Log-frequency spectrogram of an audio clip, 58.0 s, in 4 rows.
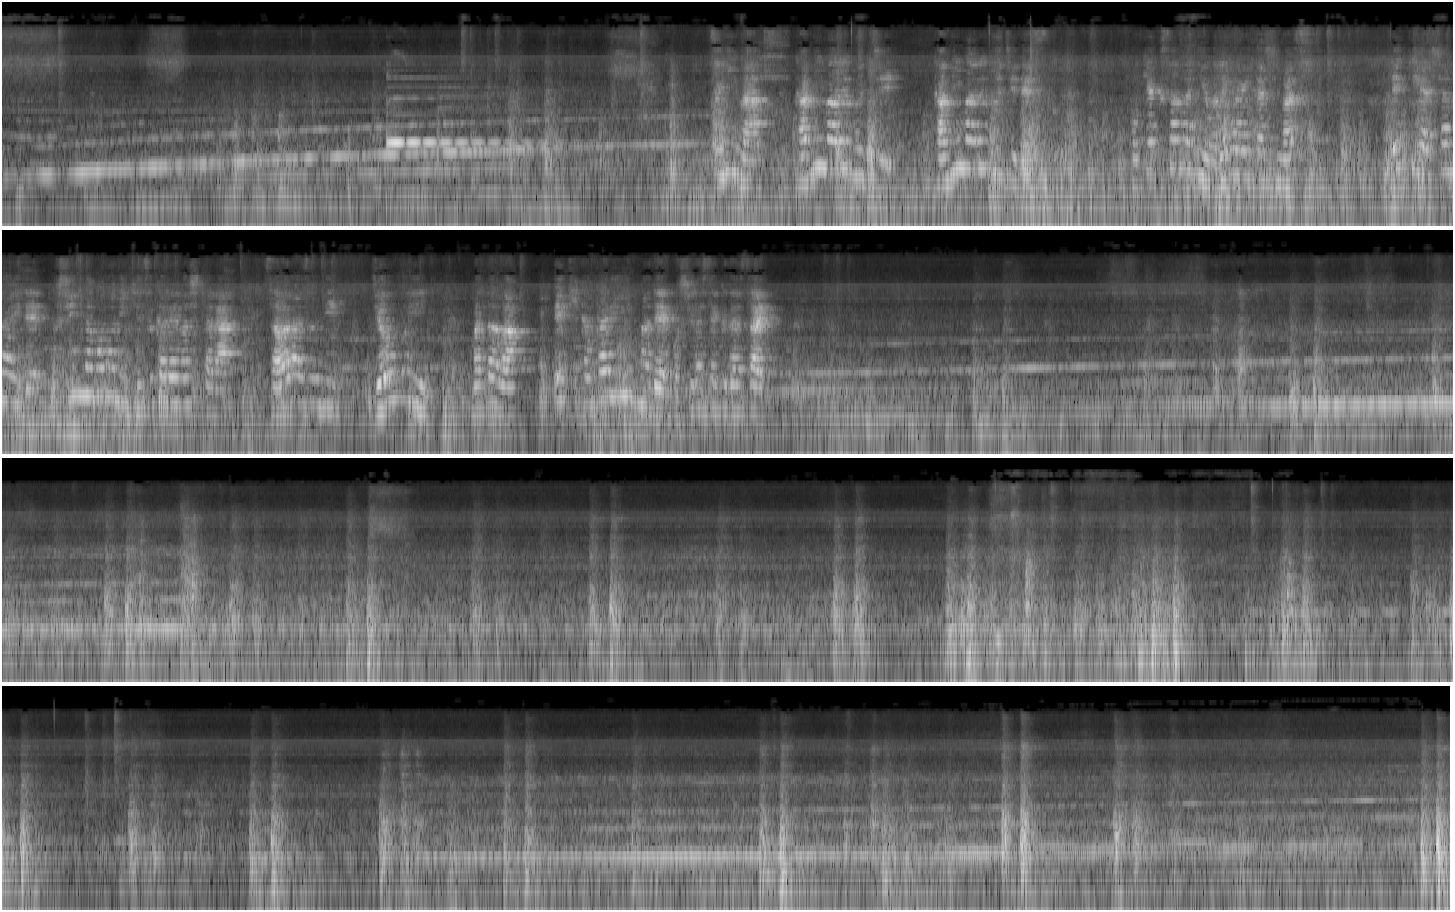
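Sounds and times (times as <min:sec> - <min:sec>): train running rumble: 0:00.0 - 0:58.0
train motor whine: 0:42.9 - 0:58.0.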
